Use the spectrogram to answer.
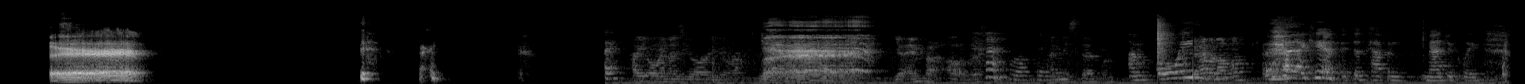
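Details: Deliberate burping: a loud, drawn-out voiced belch, then a few short belches and a stretch of mixed burping and voice sounds. Repeated burping.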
